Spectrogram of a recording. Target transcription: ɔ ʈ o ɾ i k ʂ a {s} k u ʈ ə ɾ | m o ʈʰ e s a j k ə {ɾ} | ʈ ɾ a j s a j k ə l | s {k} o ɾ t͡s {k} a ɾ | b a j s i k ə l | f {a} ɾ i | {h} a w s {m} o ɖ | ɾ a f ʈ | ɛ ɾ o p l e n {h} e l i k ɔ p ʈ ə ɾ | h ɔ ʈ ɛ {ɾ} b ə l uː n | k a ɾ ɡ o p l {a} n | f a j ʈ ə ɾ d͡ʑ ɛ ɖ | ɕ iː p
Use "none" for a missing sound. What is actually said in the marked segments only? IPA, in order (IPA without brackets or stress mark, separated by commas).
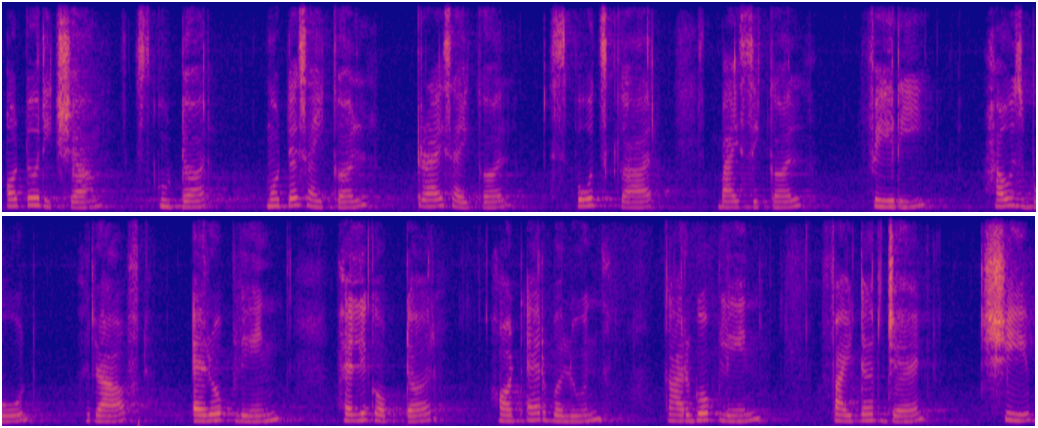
s, l, p, k, e, h, b, h, ɾ, e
